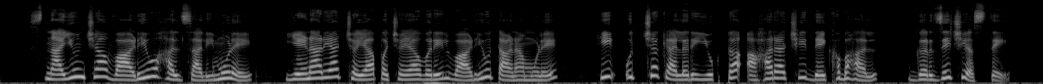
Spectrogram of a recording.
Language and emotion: Marathi, neutral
